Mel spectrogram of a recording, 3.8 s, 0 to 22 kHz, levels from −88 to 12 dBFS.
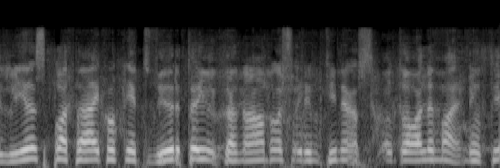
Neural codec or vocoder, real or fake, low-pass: codec, 24 kHz, 1.5 kbps, HILCodec; fake; 10.8 kHz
